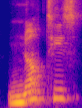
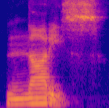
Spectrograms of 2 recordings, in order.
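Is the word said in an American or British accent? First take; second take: British; American. First: It is said in a British accent. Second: It is said in an American accent. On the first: "notice is British pronunciation" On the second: "American will be better to say notice"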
